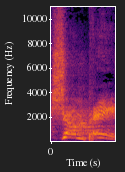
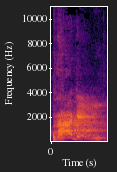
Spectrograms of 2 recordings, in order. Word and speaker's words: champagne: Well, you know it's pronounced champagne and not packing.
